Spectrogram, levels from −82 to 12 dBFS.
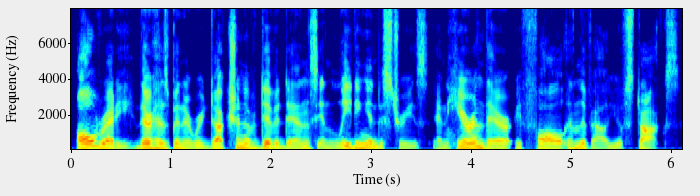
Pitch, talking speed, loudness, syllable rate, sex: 135 Hz, 215 wpm, -20 LUFS, 5.9 syllables/s, male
